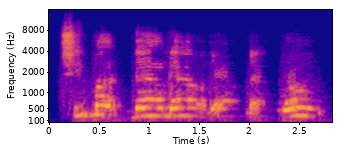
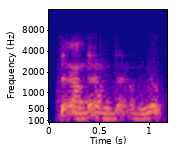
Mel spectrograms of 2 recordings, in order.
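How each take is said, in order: First: Put-on high, slow little-boy voice, lightly done; young son. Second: Muttered softer echo of the son's words; soft repeat. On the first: Father voicing his small son giving directions, lightly childlike. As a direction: imitate the child spelling it out slowly. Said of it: "he was like". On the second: Retold or imitated. Father echoing his son's words to himself, softly. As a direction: repeat it under your breath, dawning. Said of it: "repeats son's words".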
